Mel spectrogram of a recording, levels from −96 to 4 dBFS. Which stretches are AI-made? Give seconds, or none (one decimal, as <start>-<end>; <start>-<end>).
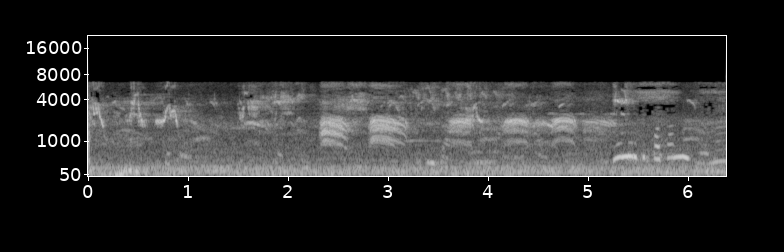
0.7-2.8; 3.5-4.6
